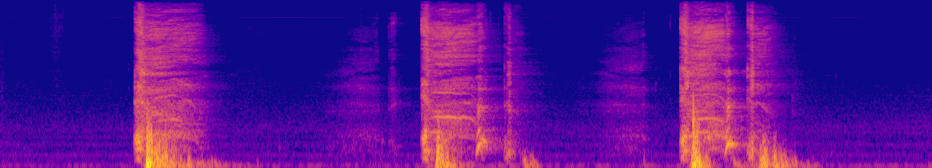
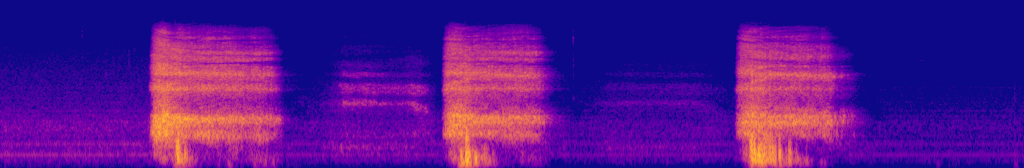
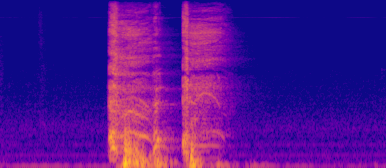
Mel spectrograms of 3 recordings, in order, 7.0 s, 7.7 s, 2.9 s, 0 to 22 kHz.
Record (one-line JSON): {"three_cough_length": "7.0 s", "three_cough_amplitude": 28625, "three_cough_signal_mean_std_ratio": 0.26, "exhalation_length": "7.7 s", "exhalation_amplitude": 13977, "exhalation_signal_mean_std_ratio": 0.4, "cough_length": "2.9 s", "cough_amplitude": 13580, "cough_signal_mean_std_ratio": 0.34, "survey_phase": "alpha (2021-03-01 to 2021-08-12)", "age": "65+", "gender": "Female", "wearing_mask": "No", "symptom_none": true, "smoker_status": "Ex-smoker", "respiratory_condition_asthma": false, "respiratory_condition_other": false, "recruitment_source": "REACT", "submission_delay": "2 days", "covid_test_result": "Negative", "covid_test_method": "RT-qPCR"}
